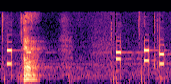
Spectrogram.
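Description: Touch-tone keypad beeps as a telephone number is dialed: a few short, steady tones spaced apart, with a longer pause before the last quick run, plus soft clicks and handling noise between them.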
